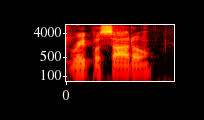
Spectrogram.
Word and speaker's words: reposado: Reposado embodies the flavorful characteristics of 100% Blue Weber Agave, distilled and aged to perfection in oak barrels.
